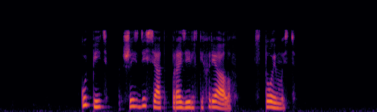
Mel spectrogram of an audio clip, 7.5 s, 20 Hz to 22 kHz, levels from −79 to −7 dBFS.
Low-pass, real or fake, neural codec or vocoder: 7.2 kHz; real; none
